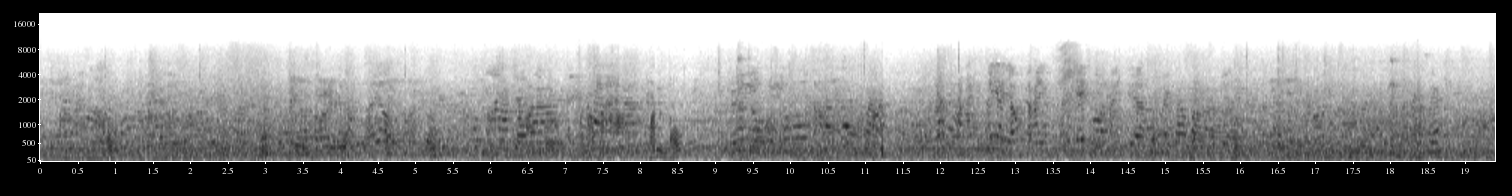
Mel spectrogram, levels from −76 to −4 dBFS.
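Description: No technical faults can be heard at any point in the clip.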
